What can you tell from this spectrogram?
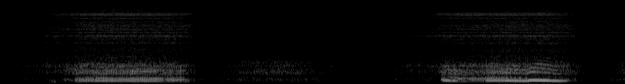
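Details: Adult husband's nightly snoring, recorded in a dark bedroom while he slept: two slow, low, rumbling snores on breathing in, each about a second long, with quiet breathing out between; ordinary snoring.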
